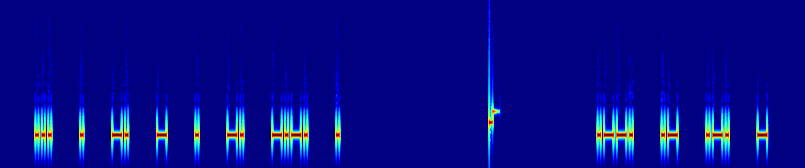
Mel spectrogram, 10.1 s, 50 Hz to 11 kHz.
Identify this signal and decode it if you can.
Morse code, heard as a keyed tone, about 31 wpm, spaced as for 17 wpm, 690 Hz. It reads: SENTENCE PART
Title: 3x Character Spacing - Top 200 Words - 30wpm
